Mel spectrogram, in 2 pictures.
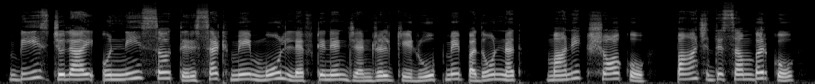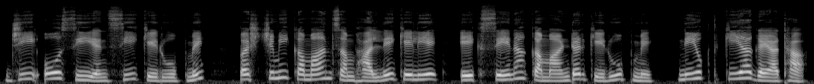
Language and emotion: Hindi, neutral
